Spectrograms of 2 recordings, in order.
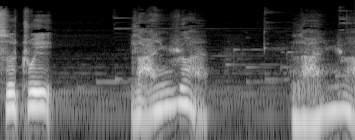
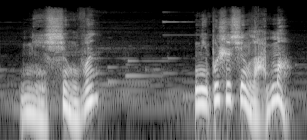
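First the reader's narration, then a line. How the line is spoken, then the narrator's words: Trembling voice. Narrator (Chinese): 魏无羡颤声道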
